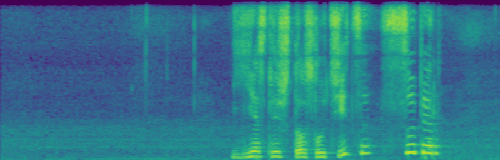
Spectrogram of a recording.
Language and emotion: Russian, positive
